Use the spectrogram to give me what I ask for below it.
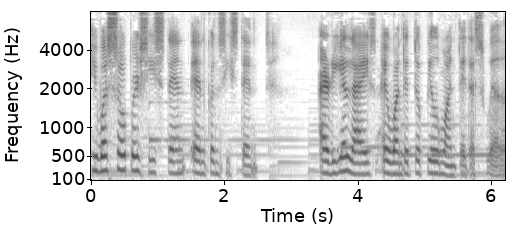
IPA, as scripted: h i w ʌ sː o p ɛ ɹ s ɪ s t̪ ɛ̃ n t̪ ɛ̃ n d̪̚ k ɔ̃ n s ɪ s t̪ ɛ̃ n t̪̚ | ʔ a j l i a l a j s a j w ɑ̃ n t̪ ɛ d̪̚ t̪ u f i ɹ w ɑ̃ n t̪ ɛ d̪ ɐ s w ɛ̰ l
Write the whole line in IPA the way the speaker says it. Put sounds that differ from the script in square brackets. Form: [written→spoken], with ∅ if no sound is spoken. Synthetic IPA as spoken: h i w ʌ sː o p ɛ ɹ s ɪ s t̪ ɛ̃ n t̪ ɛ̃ n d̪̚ k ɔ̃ n s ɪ s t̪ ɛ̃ n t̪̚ | ʔ a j [l→ɹ] i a l a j s a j w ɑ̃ n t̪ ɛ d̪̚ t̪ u f i [ɹ→l] w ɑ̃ n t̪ ɛ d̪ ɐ s w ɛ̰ l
